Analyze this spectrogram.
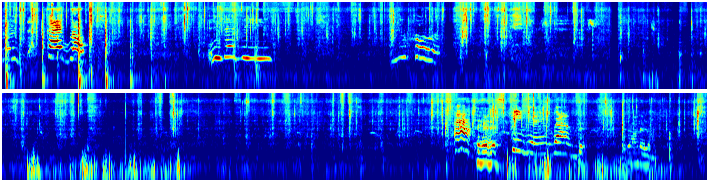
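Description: A small child squeals and babbles close by.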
